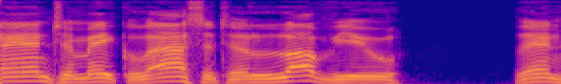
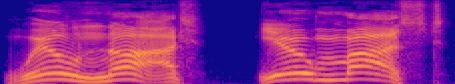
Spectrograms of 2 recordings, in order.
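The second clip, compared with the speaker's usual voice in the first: much higher, louder shout; shouted demand; 12 semitones higher, 5 dB louder, much slower than usual. Acted. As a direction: bark the order at her. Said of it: "Dyer shouted".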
